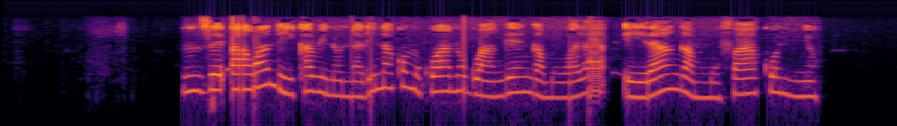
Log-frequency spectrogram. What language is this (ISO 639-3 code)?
lug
